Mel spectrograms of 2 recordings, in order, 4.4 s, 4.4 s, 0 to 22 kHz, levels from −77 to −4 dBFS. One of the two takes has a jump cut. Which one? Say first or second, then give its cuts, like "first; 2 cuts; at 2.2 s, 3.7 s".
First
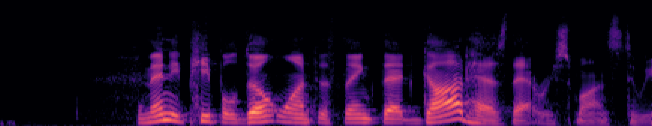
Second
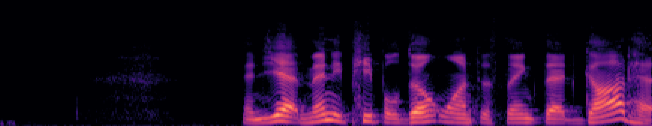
first; 1 cut; at 0.9 s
